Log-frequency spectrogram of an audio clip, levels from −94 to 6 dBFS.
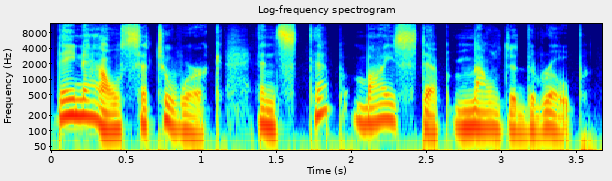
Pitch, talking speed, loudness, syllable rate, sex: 130 Hz, 195 wpm, -19 LUFS, 4.0 syllables/s, male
